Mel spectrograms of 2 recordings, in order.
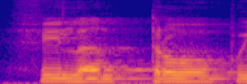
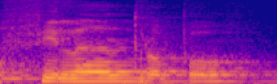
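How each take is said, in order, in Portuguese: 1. A sílaba tônica está na penúltima. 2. A sílaba tônica está na antepenúltima. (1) "palavras paroxítonas" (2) "e não"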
